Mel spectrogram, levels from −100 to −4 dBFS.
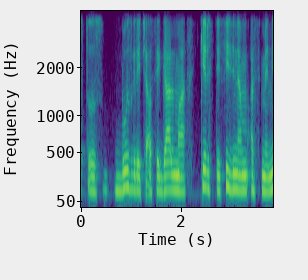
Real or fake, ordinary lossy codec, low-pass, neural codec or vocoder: real; Opus, 32 kbps; 3.6 kHz; none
